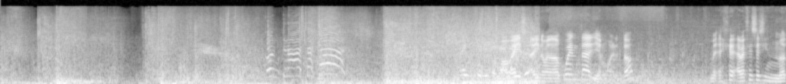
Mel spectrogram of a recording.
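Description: Laser guns fire in short bursts.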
